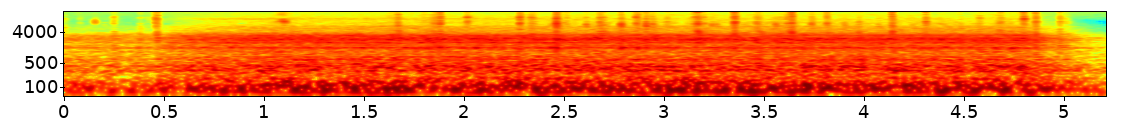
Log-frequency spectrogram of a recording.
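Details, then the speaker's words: Nissan Micra K12 heater blower, switch unit previously stuck on highest speed: low airy rumble swells as the blower kicks in, runs about four seconds, then fades, cutting in and out. Speed four dead, speed three intermittent. "Number four doesn't work. And number three here sometimes will stop working, but at the moment, obviously, because I'm recording, it's not going to work."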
